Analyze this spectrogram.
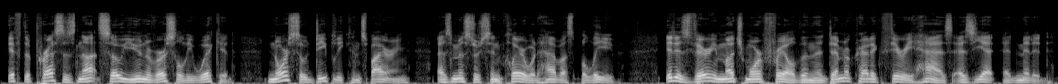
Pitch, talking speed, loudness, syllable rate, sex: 110 Hz, 185 wpm, -18 LUFS, 5.5 syllables/s, male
